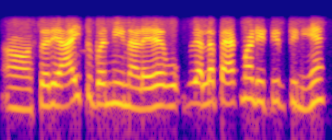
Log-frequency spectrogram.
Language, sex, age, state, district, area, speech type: Kannada, female, 30-45, Karnataka, Mandya, urban, conversation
